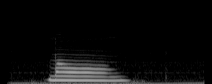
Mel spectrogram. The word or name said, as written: mong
